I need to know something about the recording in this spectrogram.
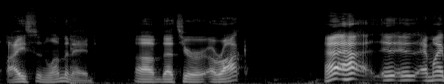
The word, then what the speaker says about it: Arak: That's your Arak. Am I pronouncing it somewhat close, Ryan? Arak.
